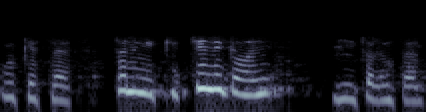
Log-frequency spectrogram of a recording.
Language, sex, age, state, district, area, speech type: Tamil, female, 18-30, Tamil Nadu, Viluppuram, urban, conversation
